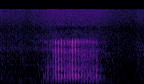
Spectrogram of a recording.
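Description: A single rattling, fluttering snore lasting under a second, on a quiet background.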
